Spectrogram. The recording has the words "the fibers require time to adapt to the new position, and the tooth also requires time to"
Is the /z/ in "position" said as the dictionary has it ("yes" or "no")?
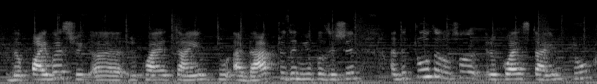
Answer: yes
